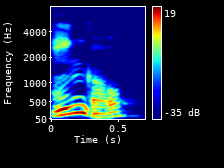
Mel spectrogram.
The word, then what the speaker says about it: angle: compare these two words we have angle spelled l-e making the nasal sound and the Heart G angle this is a right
